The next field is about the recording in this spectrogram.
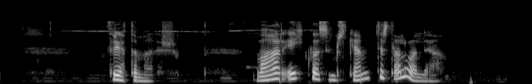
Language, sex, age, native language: Icelandic, female, 30-39, Icelandic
